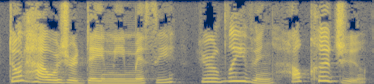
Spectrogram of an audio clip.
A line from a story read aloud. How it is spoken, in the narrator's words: cried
